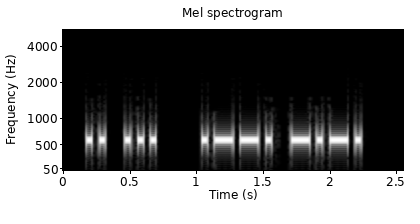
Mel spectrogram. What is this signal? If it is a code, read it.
Morse code, heard as a keyed tone, about 25 wpm, 590 Hz. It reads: IS PC
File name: qso206 25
